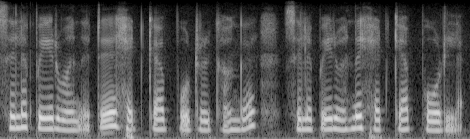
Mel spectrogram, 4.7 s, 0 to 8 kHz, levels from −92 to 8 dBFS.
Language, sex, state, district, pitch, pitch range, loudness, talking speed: Tamil, female, Tamil Nadu, Nilgiris, 220 Hz, 210-245 Hz, -15 LUFS, 140 wpm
